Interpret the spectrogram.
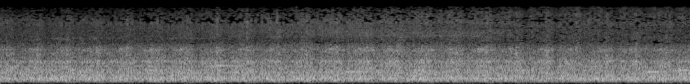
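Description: Indian Railways passenger train coaches rolling along the track, a steady noise of wheels on rail at an even level.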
